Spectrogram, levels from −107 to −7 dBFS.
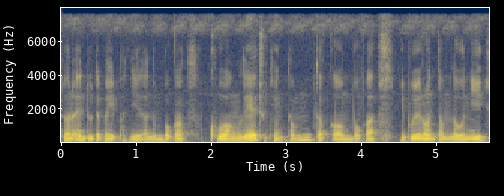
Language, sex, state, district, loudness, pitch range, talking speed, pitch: Mizo, male, Mizoram, Aizawl, -19 LUFS, 110-125 Hz, 250 wpm, 120 Hz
